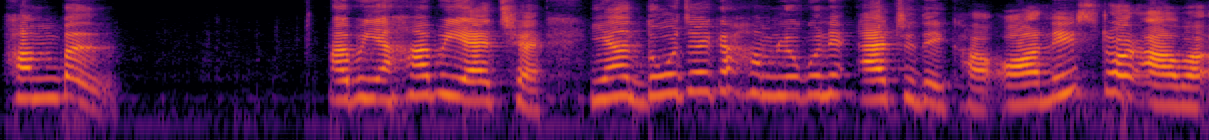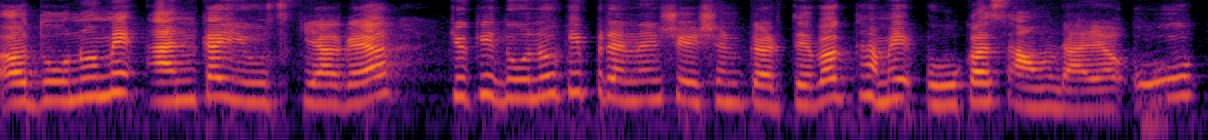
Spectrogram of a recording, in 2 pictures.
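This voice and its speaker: A woman teaching spoken English in Hindi, walking through each example step by step. She poses a question and answers it herself. Her voice sits high and sounds bright. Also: moderate pace.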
